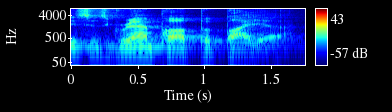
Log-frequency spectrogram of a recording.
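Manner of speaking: put-on speaking with Jamaican accent. Retelling what a friend said handing over a papaya: Jamaican accent. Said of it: "in his wonderful Jamaican accent said".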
